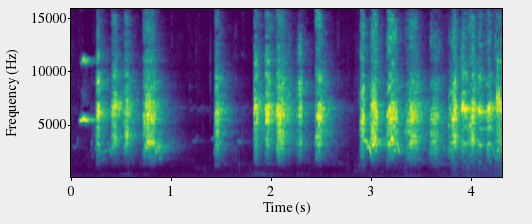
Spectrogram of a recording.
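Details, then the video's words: Happy budgerigars chatter in dense, buzzy, scratchy bursts, each lasting about half a second to a second, separated by short pauses, with a few thin high whistles mixed in. "Budgies Birds Happy sounds | Budgies birds chirping sounds"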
